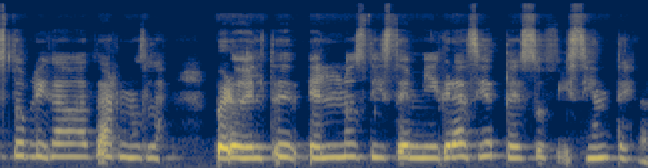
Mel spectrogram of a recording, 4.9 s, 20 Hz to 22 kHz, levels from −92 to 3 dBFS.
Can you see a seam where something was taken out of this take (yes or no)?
no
